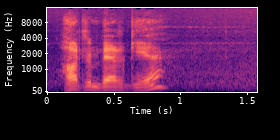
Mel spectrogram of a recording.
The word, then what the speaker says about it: Hardenbergia: So this is Hardenbergia. I'll pronounce it in the German way. We would say Hardenbergia.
